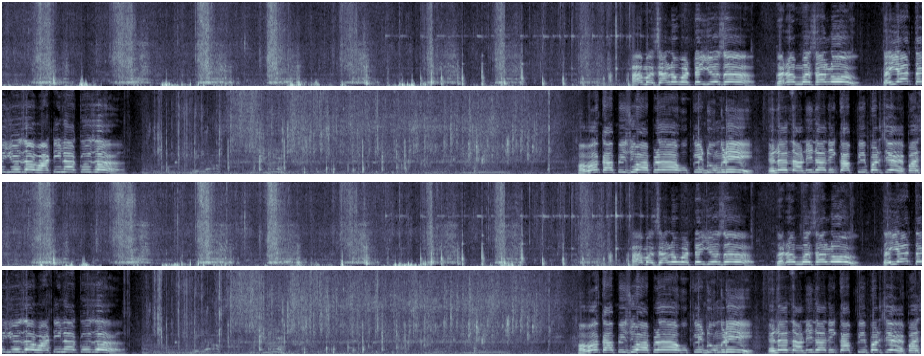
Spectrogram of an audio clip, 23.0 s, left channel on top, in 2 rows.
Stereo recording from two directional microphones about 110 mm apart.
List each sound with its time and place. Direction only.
0.3 s a sound: 5° right (ahead or behind)
5.2 s horse: 10° right (ahead or behind)
6.1 s wood: 5° right (ahead or behind)
6.5 s horse: 20° right (ahead or behind)
7.2 s clip-clop: 5° right (ahead or behind)
7.9 s a man's voice: 25° left (ahead or behind)
13.7 s a sound: 5° right (ahead or behind)
17.0 s water tap: 5° right (ahead or behind)
18.7 s speech: 5° left (ahead or behind)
